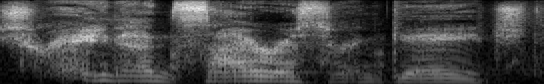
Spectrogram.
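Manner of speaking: secretive stage whisper. Leaning over to Carrie to explain what's going on: conspiratorial half-whisper. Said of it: "she whispers quiet conspiratorially".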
